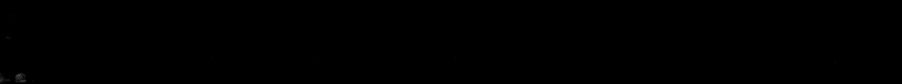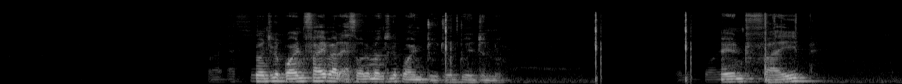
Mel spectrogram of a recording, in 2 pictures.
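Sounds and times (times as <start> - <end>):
mouse scroll wheel clicks: 0.5 - 10.0.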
